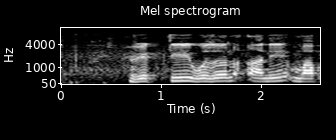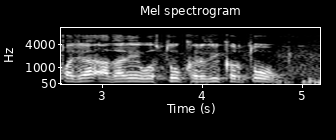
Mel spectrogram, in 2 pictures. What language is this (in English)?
Marathi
